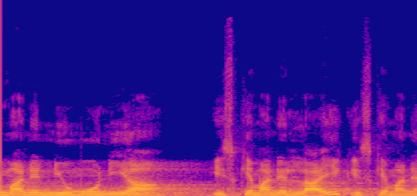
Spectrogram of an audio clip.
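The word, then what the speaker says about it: pneumonia: पी न्यूमोनिया में भी P silent होगा। न्यूमोनिया, pleuro न्यूमोनिया like, L माने लाइक, O माने ऑर्गेनिज्म।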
